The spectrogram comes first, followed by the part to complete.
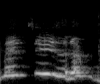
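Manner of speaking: put-on very high tearful child whine; whining child. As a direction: whimper it like a jealous little girl. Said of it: "I'm like".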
